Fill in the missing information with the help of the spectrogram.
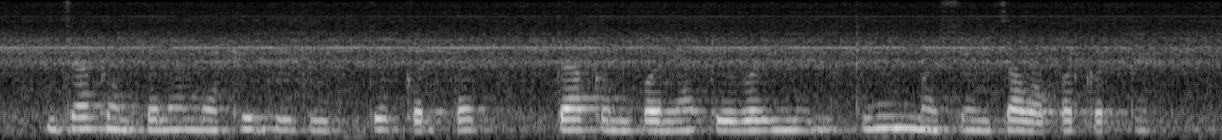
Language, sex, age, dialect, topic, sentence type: Marathi, male, 18-24, Standard Marathi, agriculture, statement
